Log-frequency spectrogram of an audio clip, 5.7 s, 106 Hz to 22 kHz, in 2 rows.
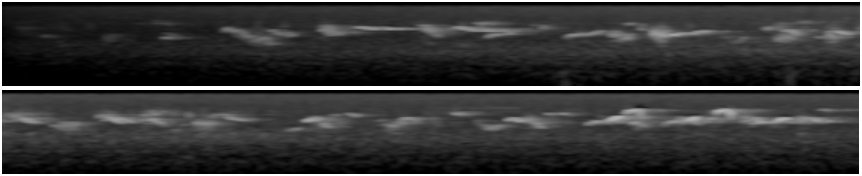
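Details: Several Australian reed warblers sing together at Laratinga Wetlands, South Australia, on 9 January 2021: dense, overlapping chattering phrases of sharp, rich notes, repeated quickly and unevenly. A superb fairywren also chips in over a soft background hiss.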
